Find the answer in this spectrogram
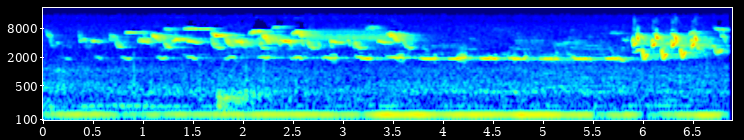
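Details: At Alners Gorse in Dorset a common nightingale sings a long, evenly held whistle run, preceded by high chirps and ending in a fast dry rattle, over constant low hum.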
